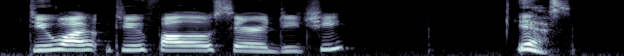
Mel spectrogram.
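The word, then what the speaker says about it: Dietschy: And I know like do you follow Sarah Dici? Yes. Oh, so Rhymes with I know Peachy.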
